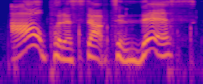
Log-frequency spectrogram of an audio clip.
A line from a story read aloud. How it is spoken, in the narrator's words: she said to herself and shouted out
